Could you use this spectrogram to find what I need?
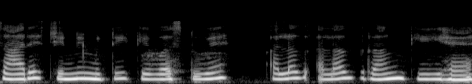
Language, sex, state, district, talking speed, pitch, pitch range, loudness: Hindi, female, Jharkhand, Garhwa, 125 wpm, 255 Hz, 240-275 Hz, -12 LUFS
